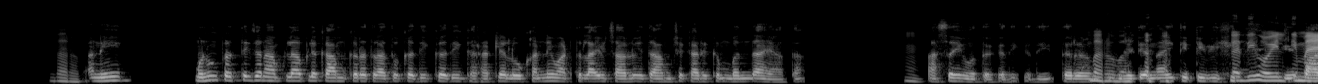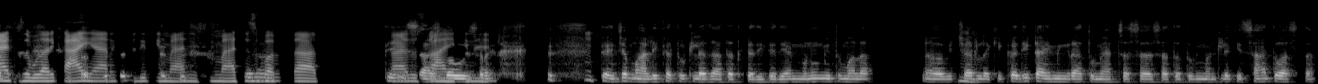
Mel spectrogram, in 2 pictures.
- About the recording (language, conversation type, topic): Marathi, podcast, दूरदर्शनवर थेट क्रीडासामना पाहताना तुम्हाला कसं वाटतं?
- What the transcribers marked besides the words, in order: in English: "लाईव्ह"; chuckle; unintelligible speech; chuckle; laughing while speaking: "टीव्ही पाहत"; laugh; chuckle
